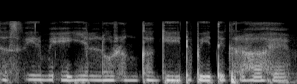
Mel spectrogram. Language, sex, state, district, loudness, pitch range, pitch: Hindi, female, Assam, Kamrup Metropolitan, -20 LUFS, 185-205 Hz, 195 Hz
